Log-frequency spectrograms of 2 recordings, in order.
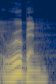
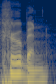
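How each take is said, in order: First: Ruben, loud, with an ordinary English R; unrolled R. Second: Ruben with a trilled first R; rolled R. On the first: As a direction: say Ruben without trilling the R. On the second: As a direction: roll the R that opens Ruben. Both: Shown as a demonstration. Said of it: "You wouldn't roll Ruben".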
